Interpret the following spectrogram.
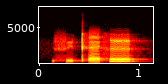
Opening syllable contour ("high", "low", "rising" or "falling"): low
